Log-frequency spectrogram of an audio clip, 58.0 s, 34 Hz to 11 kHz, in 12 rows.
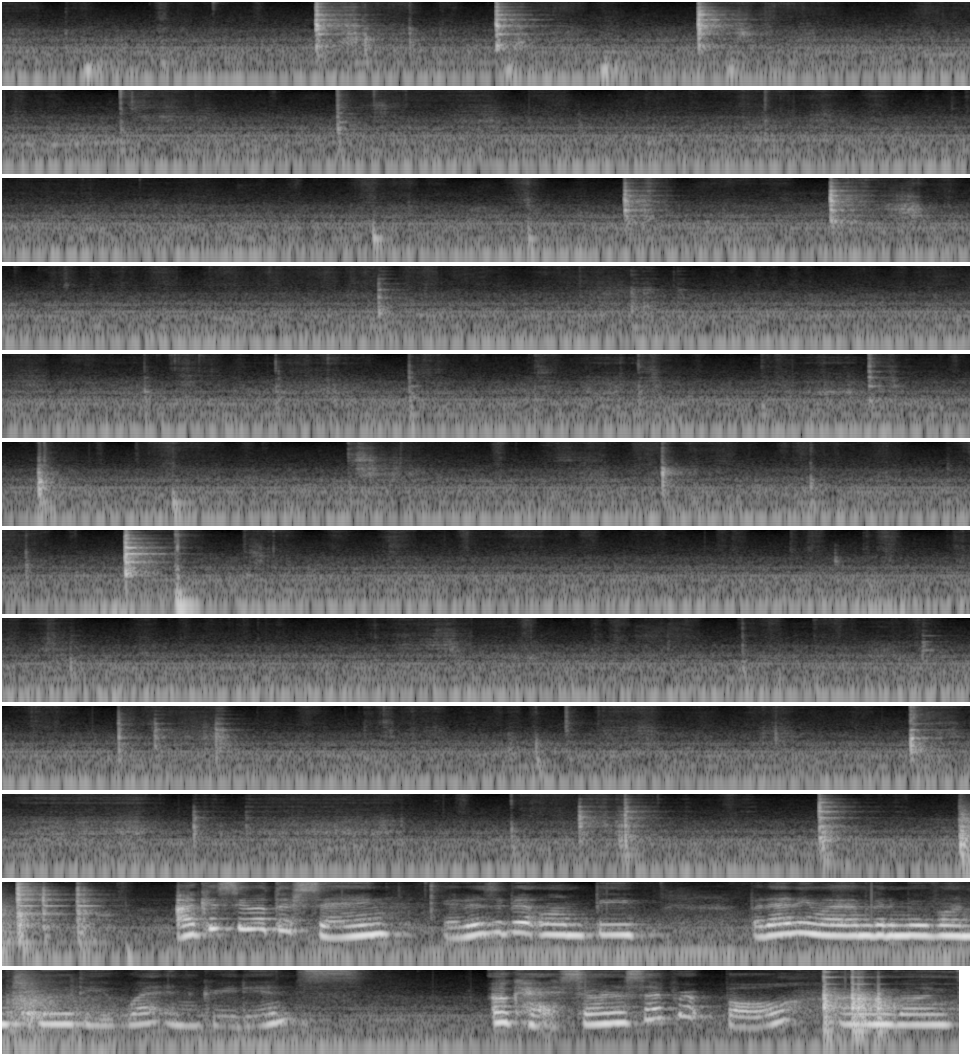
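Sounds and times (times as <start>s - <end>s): utensil scraping a mixing bowl: 0.0s - 47.8s
low hum: 50.3s - 55.7s.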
